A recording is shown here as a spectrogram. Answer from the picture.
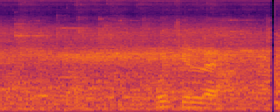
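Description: Busy restaurant room noise, a steady hum of background chatter and table sounds, with a person speaking in Thai from about a second in.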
